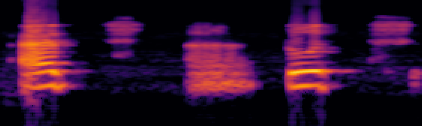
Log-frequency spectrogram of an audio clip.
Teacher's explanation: apabila kita sebut huruf ta atau huruf-huruf alham, kita sebut tu kemudian ada keluar angin daripada makhraj itu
